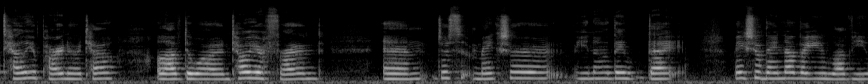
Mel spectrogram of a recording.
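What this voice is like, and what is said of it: Voice sounding congested from a cold. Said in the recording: “I have a cold. ... But I have a cold”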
